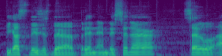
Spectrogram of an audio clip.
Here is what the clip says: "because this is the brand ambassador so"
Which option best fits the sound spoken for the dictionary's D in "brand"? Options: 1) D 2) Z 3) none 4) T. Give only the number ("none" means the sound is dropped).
3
